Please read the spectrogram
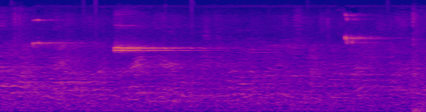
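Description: Echoing gymnasium ambience during a volleyball match: indistinct voices of players and spectators, with a few short high squeaks of sneakers on the court floor, the loudest about a second in.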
